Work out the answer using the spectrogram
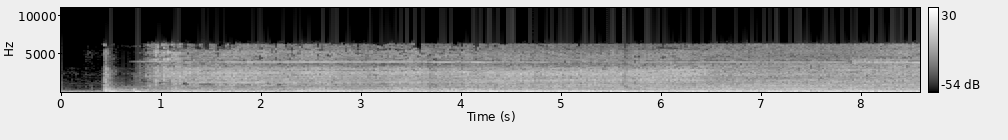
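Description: Motor kicks in with a thump, then a steady deep drone with a constant hum building; even and unbroken, sounds healthy.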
